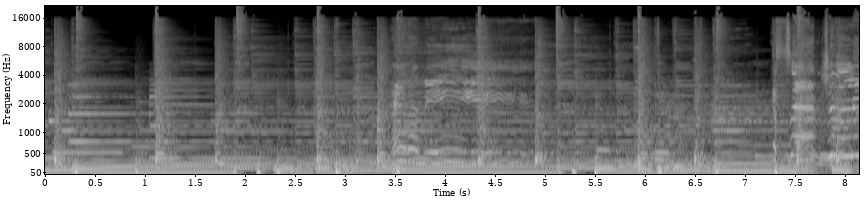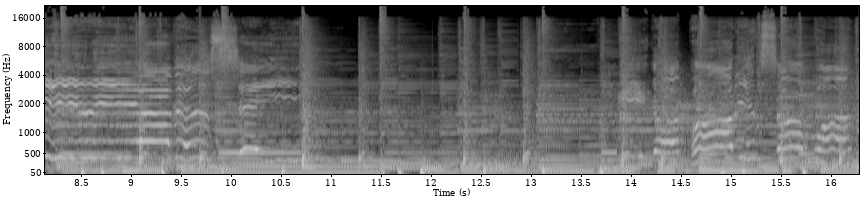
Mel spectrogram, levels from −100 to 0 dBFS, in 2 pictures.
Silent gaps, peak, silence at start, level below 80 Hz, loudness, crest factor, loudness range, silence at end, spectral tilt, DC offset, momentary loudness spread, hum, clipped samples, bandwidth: none; -12 dBFS; 0 s; -36 dBFS; -31 LUFS; 18 dB; 5 LU; 0 s; -5 dB/octave; under 0.1%; 8 LU; none; under 0.1%; over 20 kHz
